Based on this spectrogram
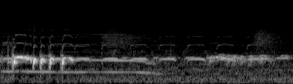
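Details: Vigorous local zebra dove song used as a lure for answering birds. A quick staccato burst of coos opens, then a smooth rolling trill, overlaid by a steady lower-pitched tone from another dove.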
